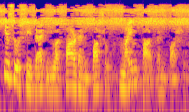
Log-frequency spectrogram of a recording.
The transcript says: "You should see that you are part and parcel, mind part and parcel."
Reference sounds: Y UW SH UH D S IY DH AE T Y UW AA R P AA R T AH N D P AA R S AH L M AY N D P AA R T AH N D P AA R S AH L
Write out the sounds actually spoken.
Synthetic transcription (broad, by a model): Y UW S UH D S IY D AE T Y UW AA R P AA R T AH N D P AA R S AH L M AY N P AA R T AH N D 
